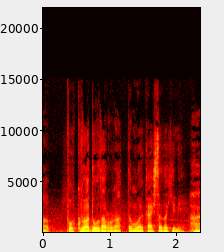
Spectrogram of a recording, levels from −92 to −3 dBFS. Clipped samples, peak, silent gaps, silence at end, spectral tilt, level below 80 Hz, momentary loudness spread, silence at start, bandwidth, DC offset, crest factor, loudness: under 0.1%; -10 dBFS; none; 0 s; -7 dB/octave; -46 dBFS; 7 LU; 0 s; 14 kHz; under 0.1%; 16 dB; -28 LUFS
